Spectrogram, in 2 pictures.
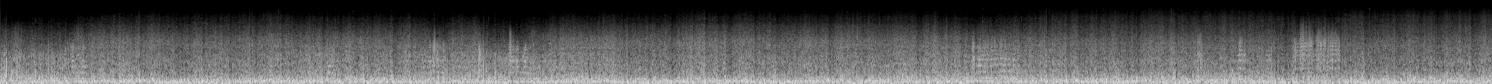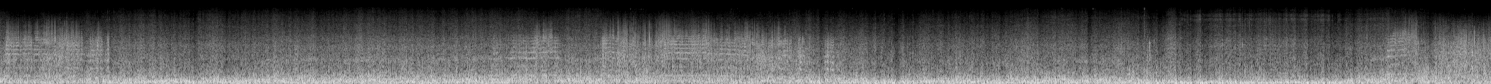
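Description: Airflow rushing over the microphone of a hang glider in flight, steady and loud. A loose piece of the sail vibrating near the camera adds a buzz that comes and goes in several short spells.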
